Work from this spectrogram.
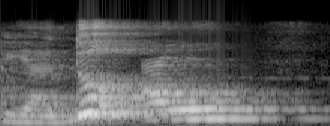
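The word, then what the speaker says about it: يَدُعُّ: Kemudian di situ disambung untuk kata yang ketiga, yadu'u. Ada tasydid pada huruf ain, maka huruf ain harus ditekan.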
